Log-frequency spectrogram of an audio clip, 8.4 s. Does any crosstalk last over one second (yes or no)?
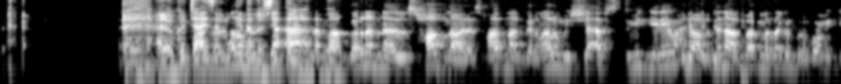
yes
